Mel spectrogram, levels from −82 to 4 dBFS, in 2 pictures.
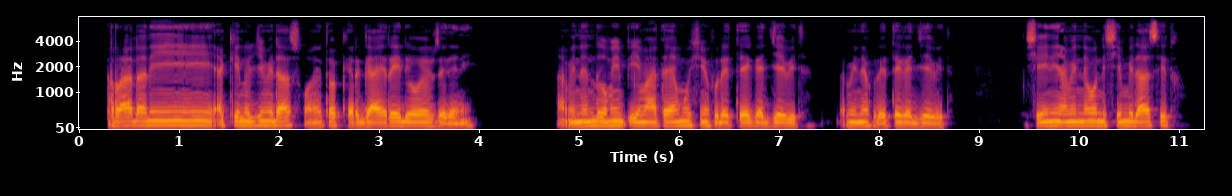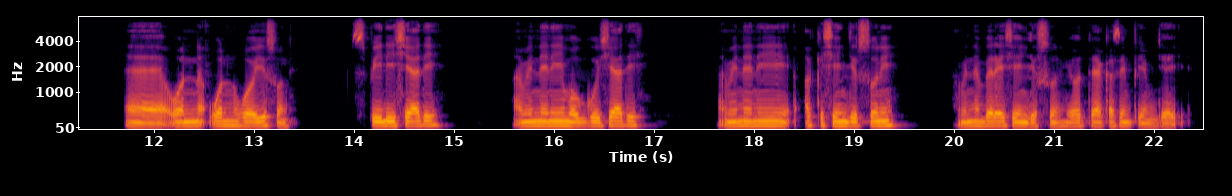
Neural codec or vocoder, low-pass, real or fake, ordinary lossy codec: none; none; real; none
